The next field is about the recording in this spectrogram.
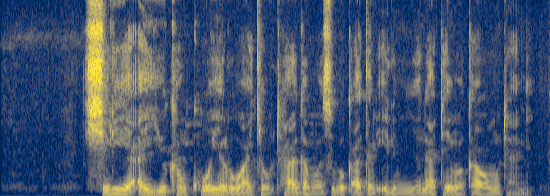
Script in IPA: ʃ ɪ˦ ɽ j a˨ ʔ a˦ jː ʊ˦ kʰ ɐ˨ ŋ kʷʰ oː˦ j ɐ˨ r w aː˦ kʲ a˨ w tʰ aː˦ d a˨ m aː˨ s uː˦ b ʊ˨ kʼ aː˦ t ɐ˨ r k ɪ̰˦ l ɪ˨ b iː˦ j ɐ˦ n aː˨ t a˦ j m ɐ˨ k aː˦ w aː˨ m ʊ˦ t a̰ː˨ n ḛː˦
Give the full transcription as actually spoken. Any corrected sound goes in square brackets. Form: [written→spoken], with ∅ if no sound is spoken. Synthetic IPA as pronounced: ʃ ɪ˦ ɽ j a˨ ʔ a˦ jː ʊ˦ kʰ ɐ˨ ŋ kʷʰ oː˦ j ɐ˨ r w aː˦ kʲ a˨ w tʰ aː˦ [d→ɡ] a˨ m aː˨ s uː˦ b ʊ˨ kʼ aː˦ t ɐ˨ r [k→ʔ] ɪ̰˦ l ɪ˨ [b→m] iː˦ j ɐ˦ n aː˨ t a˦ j m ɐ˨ k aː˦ w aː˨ m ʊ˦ t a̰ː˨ n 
